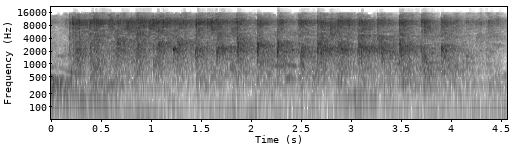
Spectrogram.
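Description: Steady applause fills a classroom for a presenting group, many hands clapping in a rhythmic, fairly loud patter that holds, with a voice briefly underneath.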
